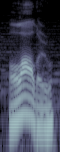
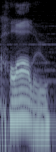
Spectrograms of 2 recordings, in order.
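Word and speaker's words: Hlaalu: I wish they decide how you pronounce Hlalu, because he just said Lalu, and then sometimes they say it with really hard emphasis, like Hlalu.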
